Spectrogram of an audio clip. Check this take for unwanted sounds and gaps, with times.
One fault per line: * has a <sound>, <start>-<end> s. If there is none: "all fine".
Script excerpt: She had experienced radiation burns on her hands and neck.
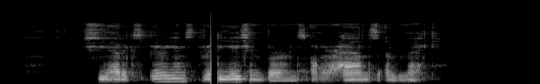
* has a dropout, 2.1-2.2 s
